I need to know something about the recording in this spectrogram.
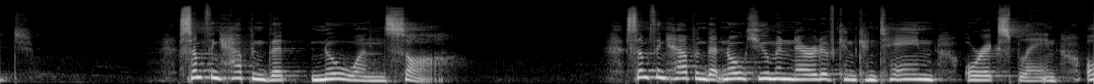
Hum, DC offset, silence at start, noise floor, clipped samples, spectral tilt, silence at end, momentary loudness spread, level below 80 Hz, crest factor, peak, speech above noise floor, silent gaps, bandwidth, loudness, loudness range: none; under 0.1%; 0 s; -61 dBFS; under 0.1%; -5 dB/octave; 0 s; 11 LU; -62 dBFS; 12 dB; -6 dBFS; 45 dB; none; 16 kHz; -17 LUFS; 6 LU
